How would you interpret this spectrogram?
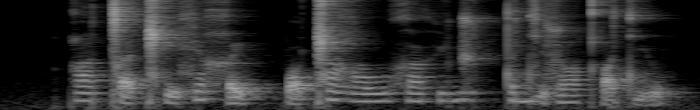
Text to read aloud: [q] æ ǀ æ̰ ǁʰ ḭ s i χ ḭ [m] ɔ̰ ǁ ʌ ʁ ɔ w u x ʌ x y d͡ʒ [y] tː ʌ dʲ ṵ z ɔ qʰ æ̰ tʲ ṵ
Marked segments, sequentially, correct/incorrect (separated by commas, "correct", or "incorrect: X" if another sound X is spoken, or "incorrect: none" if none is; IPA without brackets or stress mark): correct, incorrect: pː, correct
